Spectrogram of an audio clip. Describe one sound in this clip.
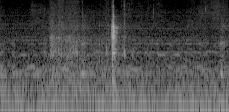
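A plastic part clicks down onto a soft padded surface.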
